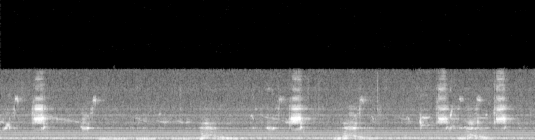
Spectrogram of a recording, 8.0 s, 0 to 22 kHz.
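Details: Fork-tailed drongos singing at 17:20 on 17 June 2019: a jumble of short metallic chirps and twangy notes scattered through the clip, over a steady background hum.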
